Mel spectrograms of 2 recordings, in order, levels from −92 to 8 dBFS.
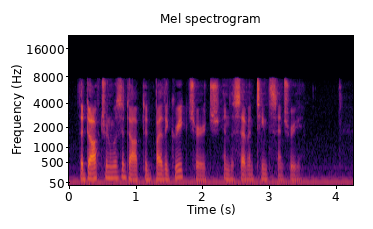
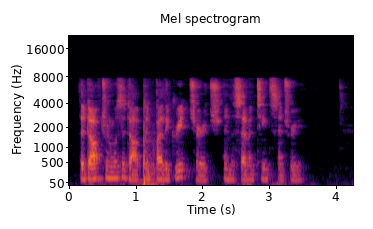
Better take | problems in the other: first | noise reduction (classical method WPE with log-MMSE)

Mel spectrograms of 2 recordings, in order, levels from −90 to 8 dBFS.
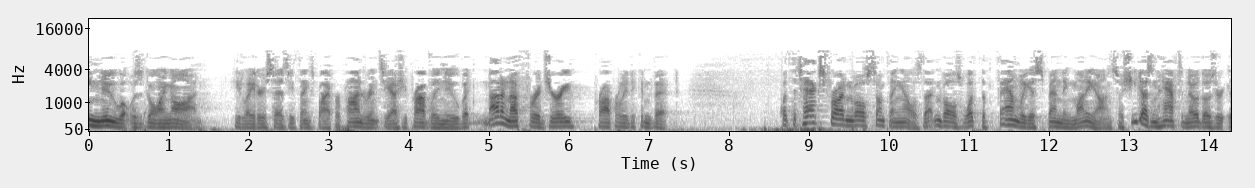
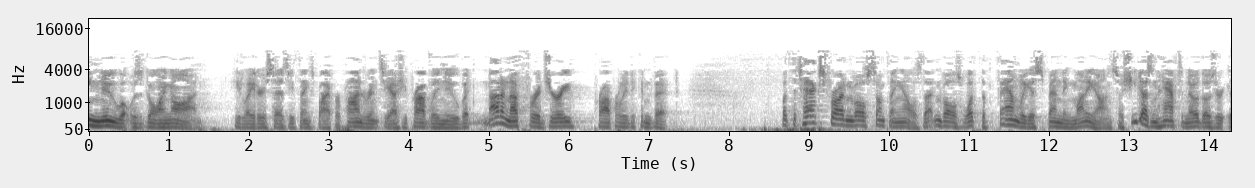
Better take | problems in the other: second | background sound (Whoosh, swoosh, swish); 17 dB below the speech

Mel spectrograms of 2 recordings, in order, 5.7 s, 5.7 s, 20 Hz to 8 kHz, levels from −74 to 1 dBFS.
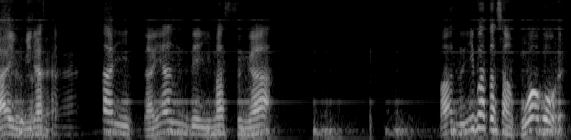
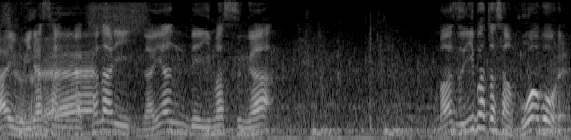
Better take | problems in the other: second | noise reduction (neural mask model RNNoise)

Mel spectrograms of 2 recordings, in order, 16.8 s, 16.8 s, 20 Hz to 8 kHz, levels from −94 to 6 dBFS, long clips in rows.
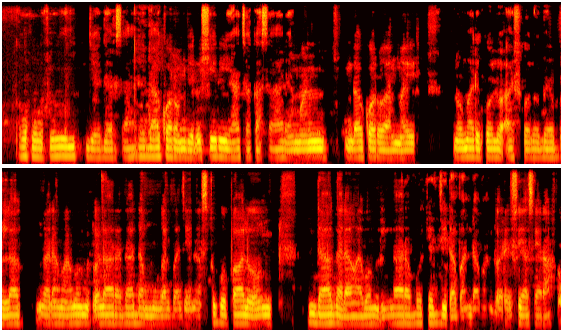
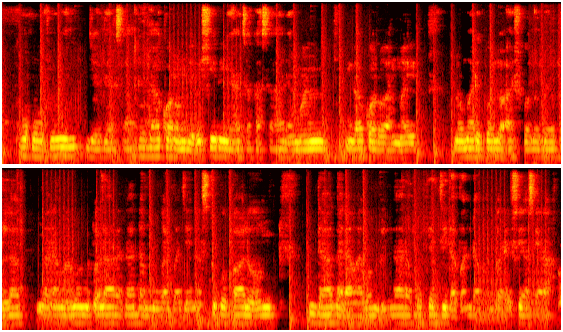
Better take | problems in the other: first | background sound (Gunshot, gunfire); 14 dB below the speech // room echo; dies away in 0.2 s

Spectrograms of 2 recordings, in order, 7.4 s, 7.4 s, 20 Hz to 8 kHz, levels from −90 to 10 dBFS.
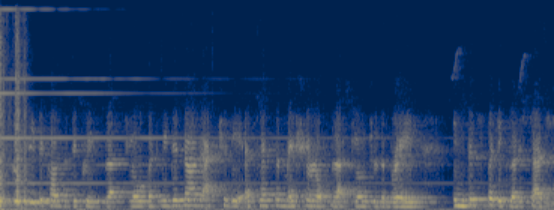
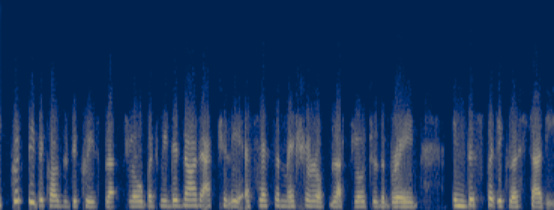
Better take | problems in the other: second | background sound (Bird vocalization, bird call, bird song / Telephone); 11 dB below the speech // room echo; dies away in 0.8 s

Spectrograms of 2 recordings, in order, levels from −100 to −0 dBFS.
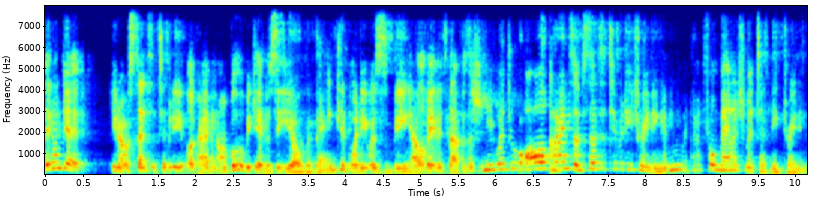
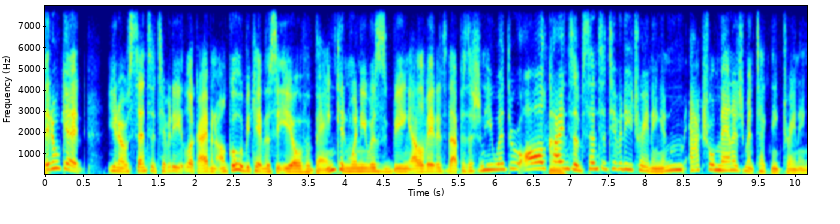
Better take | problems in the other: second | noise reduction (neural mask model DeepFilterNet 3)

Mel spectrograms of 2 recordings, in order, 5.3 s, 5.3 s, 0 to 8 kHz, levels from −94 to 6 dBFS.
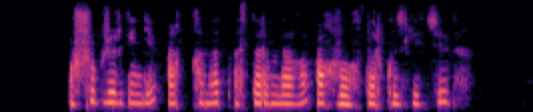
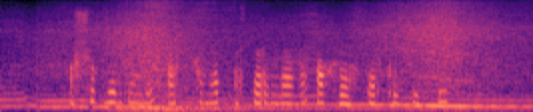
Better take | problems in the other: first | background sound (Motorcycle); 1 dB below the speech

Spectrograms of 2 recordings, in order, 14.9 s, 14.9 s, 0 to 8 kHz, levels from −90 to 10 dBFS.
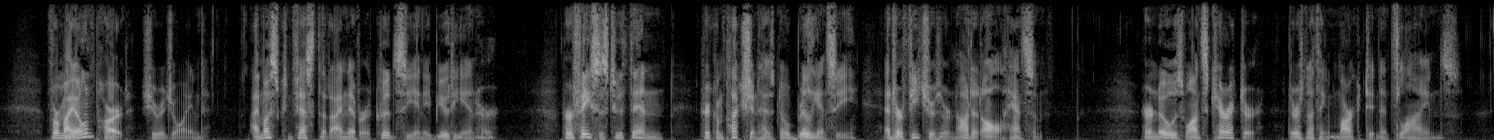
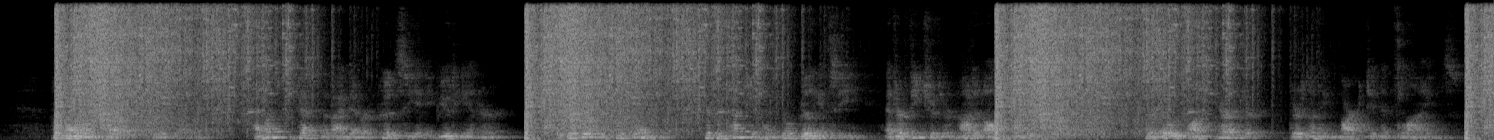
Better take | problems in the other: first | background sound (Shatter); 3 dB above the speech // room echo; dies away in 0.9 s

